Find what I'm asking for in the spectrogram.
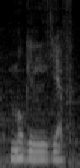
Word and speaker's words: Mogilev: Så han drar tillbaka i slutet av 2008 till FC Savit Mogilev. Mogilev. Uttalet är perfekt.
